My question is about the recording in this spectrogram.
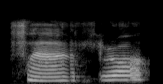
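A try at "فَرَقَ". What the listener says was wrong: Ya, ko-nya lebih bagus.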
